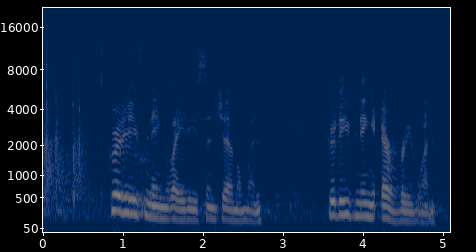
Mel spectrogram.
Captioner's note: applause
